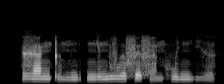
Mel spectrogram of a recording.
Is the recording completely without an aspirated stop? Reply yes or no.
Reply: yes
